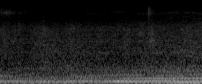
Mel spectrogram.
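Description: A steady low engine hum, a motor running, growing a little louder about a second in.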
